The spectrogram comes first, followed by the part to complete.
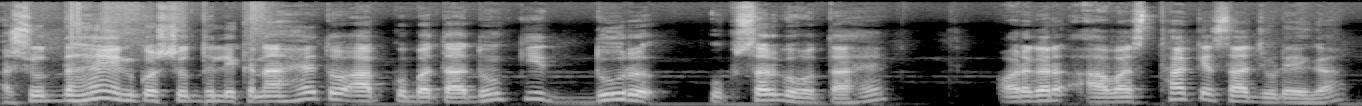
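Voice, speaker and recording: Male exam-prep teacher, slightly high voice, patient step-by-step explainer who repeats key words. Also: expressive, moderate pace, soft background music. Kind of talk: exam answer-key lecture.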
